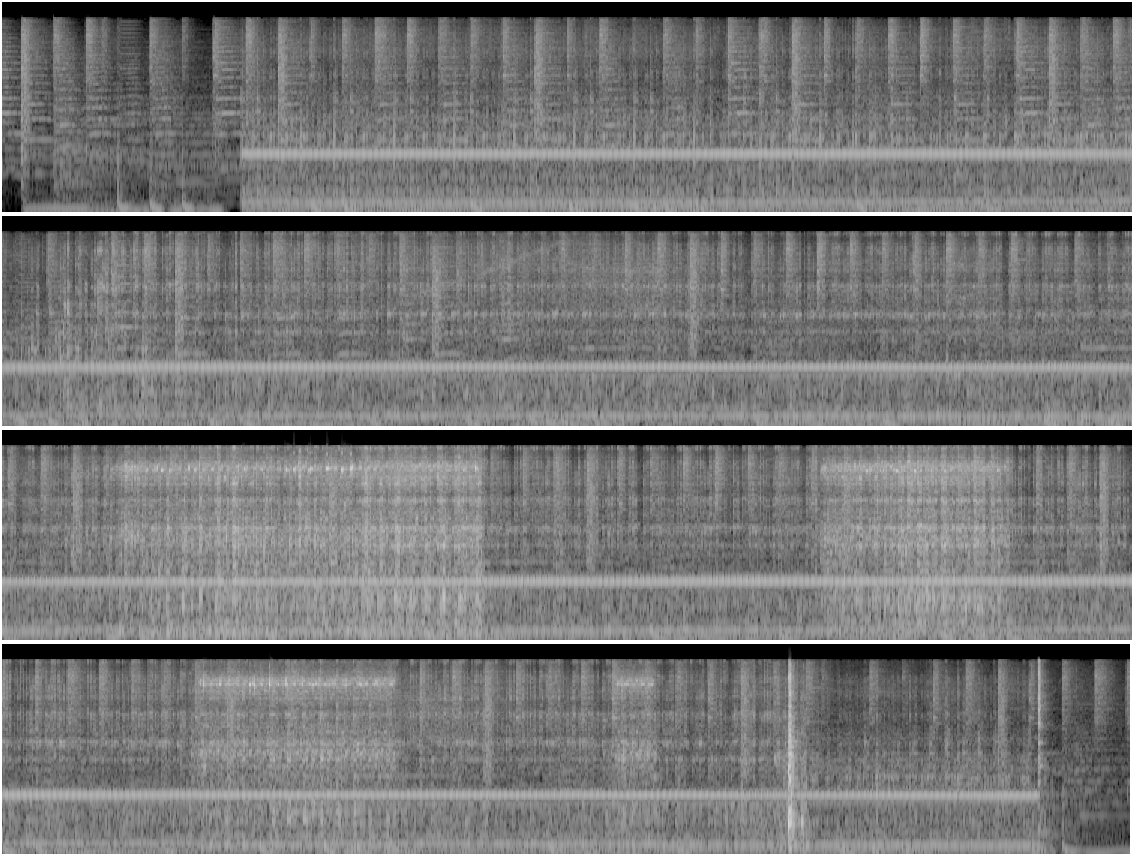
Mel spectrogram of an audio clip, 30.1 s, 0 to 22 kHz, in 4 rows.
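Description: Benchtop pillar drill motor running with a steady hum, starting about two seconds in and stopping just before the end. Three times in the second half, the 5 mm drill bit bites into the metal of a turntable tonearm pivot base with a brief grinding hiss as it drills out the seat for a replacement bearing. A single sharp click comes near the end.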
